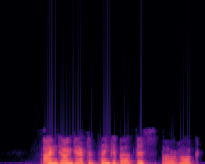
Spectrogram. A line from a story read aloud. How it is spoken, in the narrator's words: Kring said in a disturbed tone of voice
